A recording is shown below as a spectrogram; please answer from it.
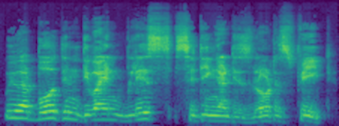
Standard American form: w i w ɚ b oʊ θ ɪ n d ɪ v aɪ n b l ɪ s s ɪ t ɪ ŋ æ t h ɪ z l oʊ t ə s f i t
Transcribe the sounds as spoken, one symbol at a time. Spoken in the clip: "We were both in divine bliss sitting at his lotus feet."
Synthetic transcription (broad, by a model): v i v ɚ b oʊ t ɪ n d ɪ v aɪ n b l ɪ s s ɪ t ɪ ŋ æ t h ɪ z l oʊ t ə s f i t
